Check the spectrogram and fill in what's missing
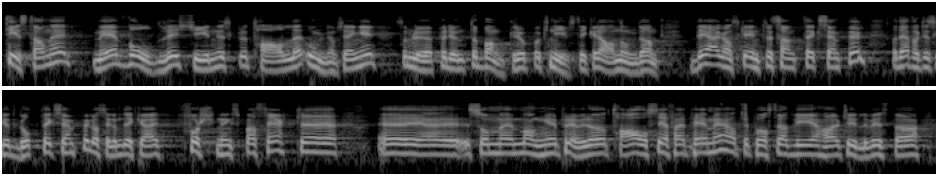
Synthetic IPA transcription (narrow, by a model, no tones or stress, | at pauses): t̪ʰɪlst̪ɑnːəɾ | mɛʋɔld̪lɪçyːnɪsk̚bɾʉt̪ʰɑːləʔʊŋd̪ɔmsjɛŋːəɾ | sɔmløːpəɾːʉnt̪ɔbɑŋkəɾɔpːɔkʰniːʋst̪ɪkːəɾɑ̰ːnʊŋd̪ɔm | d̪ɛæɾɡɑnskəɪnt̪ɾəsɑŋt̪ɛksɛmpəlɔd̪ɛæɾfɑk̚t̪ɪskɛt̪ɡɔt̪ːɛksɛmpəlɔsɛlːɔmd̪ɛɪkːəæɾ | fɔʂknɪŋsbɑseːʈ | sɔmmːɑŋːəpʰɾøːʋəɾɔt̪ʰɑːɔsɪɛfæɾpʰeːmɛɑt̪̚d̪ɛpʰoːst̪oːɾɑt̪ʋɪɦɑɾʈʰyːd̪lɪʋiːsd̪ɑ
